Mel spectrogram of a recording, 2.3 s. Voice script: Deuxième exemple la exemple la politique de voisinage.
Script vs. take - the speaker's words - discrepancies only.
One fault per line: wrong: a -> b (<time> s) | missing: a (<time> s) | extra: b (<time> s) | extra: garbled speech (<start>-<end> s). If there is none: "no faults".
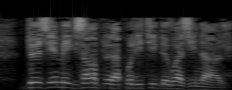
missing: exemple la (1.2 s)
